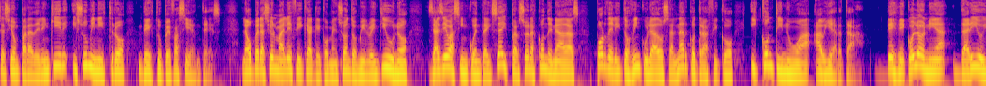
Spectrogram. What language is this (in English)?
Spanish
